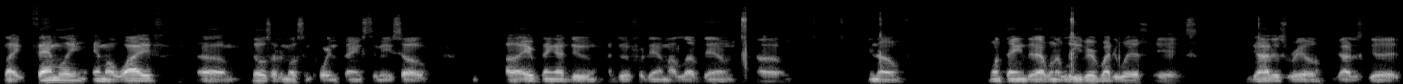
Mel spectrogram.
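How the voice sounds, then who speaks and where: Very deep-voiced man, earnest. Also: fairly even intonation, moderate pace, darkish tone, no echo, muffled recording. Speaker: personal trainer, guest. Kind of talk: earnest conversational interview.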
